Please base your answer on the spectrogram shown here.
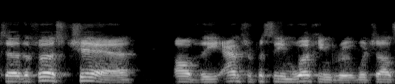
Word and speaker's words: Anthropocene: So enter the Anthropocene, and some people like to pronounce this as Anthropocene, but think of it as anthropology in the pronunciation.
